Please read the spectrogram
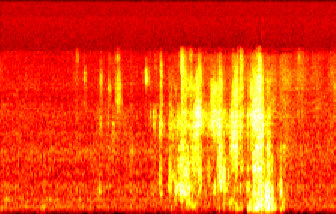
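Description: A short run of scratchy rustling and scraping from hands at work, starting about two seconds in and lasting under two seconds.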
